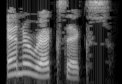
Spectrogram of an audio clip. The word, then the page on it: anorexics: British English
